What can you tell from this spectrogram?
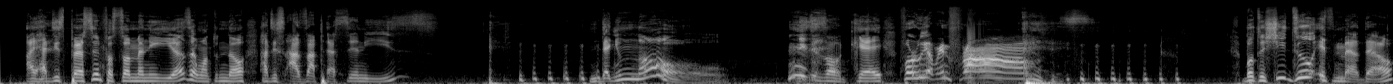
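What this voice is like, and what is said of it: Put-on French accent. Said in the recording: “The French accent's not terrible. The French accent's not terrible ... a really bad French accent”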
